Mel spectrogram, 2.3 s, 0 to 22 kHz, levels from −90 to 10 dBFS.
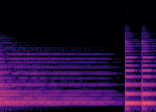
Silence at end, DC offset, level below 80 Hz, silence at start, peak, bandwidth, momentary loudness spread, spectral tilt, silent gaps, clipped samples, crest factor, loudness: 0 s; under 0.1%; -74 dBFS; 0 s; -18 dBFS; 8.2 kHz; 19 LU; -5.5 dB/octave; none; under 0.1%; 18 dB; -36 LUFS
